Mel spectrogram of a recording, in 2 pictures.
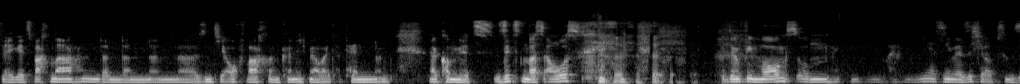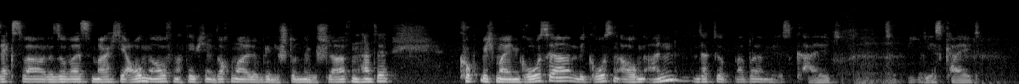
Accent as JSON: {"language": "German", "region": "Mecklenburg-Vorpommern", "country": "Germany", "tie": "born or raised there", "said": "als Mecklenburger. Ich bin ja aufgewachsen in Mecklenburg."}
